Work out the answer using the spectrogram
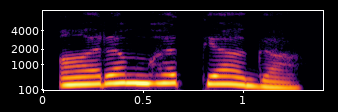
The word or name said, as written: ಆರಂಭತ್ಯಾಗ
